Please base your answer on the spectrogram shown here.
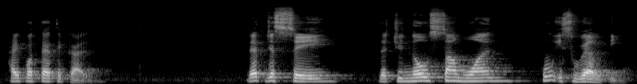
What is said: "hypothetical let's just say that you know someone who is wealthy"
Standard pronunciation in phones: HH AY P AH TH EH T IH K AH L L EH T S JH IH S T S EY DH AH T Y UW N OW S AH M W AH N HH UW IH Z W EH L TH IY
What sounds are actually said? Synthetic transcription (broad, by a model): HH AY P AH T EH T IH K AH L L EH T JH IH S T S EY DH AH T Y UW N OW S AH M W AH N HH UW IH S W EH L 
